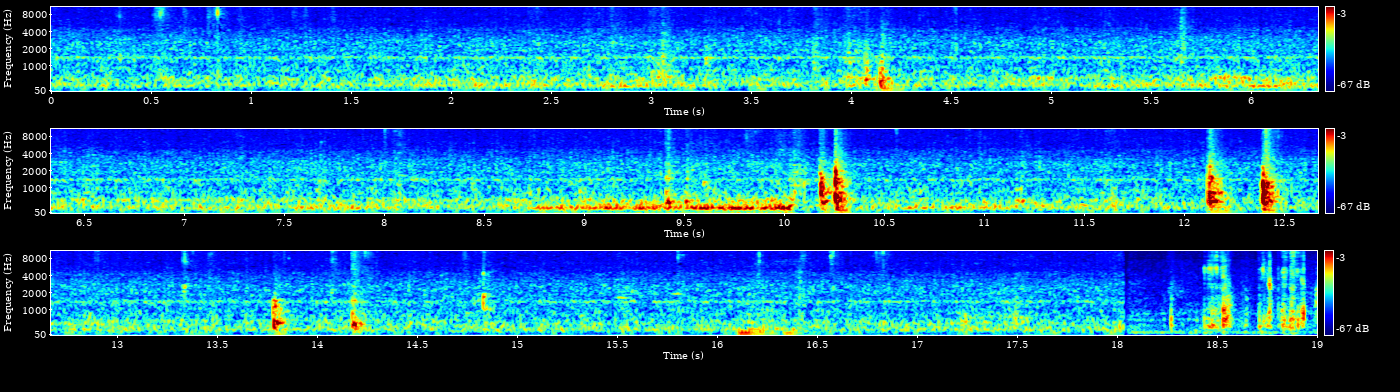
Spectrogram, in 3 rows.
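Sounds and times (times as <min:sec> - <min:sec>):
faint steady hum: 0:00.0 - 0:19.0
soft wet chewing: 0:18.3 - 0:19.0.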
